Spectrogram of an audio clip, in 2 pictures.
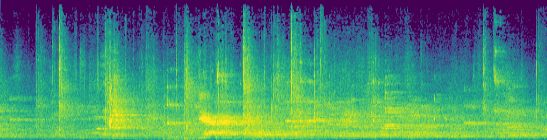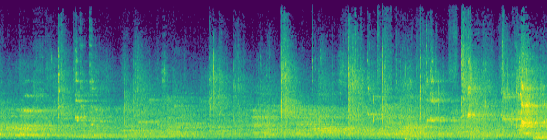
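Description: The sounds echo in a large hall.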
